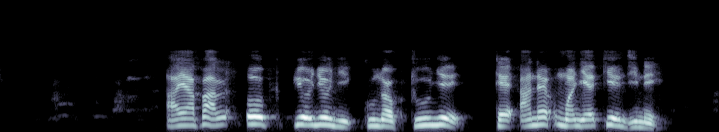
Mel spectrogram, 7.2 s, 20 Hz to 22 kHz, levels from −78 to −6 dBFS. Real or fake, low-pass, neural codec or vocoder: fake; 5.4 kHz; autoencoder, 48 kHz, 32 numbers a frame, DAC-VAE, trained on Japanese speech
